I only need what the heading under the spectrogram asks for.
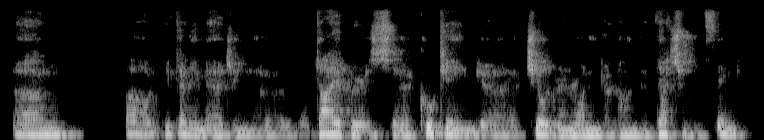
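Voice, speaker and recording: At a fairly slow pace, a man speaks in a medium pitch with a dark, mellow tone, fairly even intonation and a somewhat breathy quality. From Hungary. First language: Hungarian. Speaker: memorial speaker. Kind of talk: memorial speech. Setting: memorial gathering. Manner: halting, many fillers. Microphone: poor audio.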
